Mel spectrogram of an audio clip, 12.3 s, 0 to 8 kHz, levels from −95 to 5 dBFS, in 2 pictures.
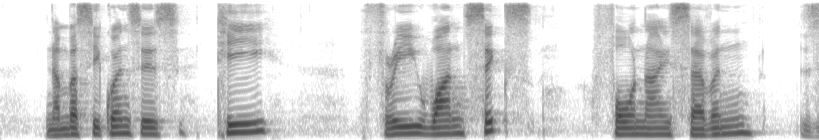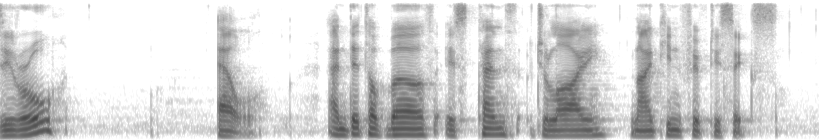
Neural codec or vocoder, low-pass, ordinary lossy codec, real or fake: none; 7.2 kHz; none; real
